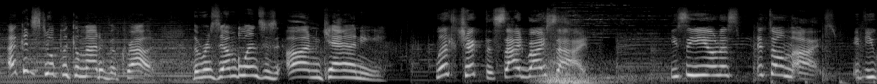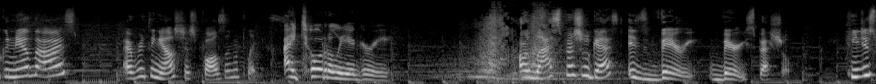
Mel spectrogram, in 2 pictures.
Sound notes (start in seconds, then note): 12.4 racing cars buzzing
